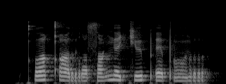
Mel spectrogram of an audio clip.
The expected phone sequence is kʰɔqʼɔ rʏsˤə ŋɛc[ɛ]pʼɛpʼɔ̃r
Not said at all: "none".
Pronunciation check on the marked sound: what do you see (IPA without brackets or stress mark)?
ʏ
